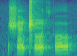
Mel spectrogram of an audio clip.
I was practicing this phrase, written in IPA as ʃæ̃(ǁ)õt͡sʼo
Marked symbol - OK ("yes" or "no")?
yes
